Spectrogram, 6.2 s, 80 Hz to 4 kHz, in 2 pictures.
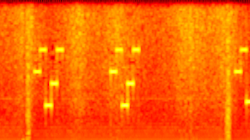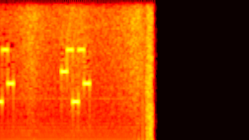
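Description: Five-tone selective call (ZVEI), heard as quick runs of five tones, tones of about 80 ms. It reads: 88166 88166 88226 88226
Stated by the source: Five-tone ZVEI selective call 88164 received by SDR.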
